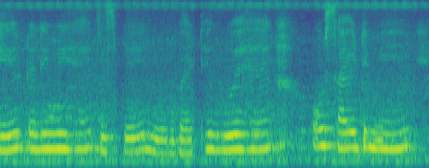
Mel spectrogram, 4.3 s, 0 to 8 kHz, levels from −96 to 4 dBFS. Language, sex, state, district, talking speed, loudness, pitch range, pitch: Hindi, male, Haryana, Charkhi Dadri, 165 wpm, -14 LUFS, 225-250 Hz, 240 Hz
